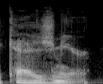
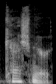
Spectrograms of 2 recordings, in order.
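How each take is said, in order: First: KASHMIR with a voiced zh, "kazh-meer". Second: KASHMIR with a plain sh sound. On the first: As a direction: buzz the middle of Kashmir as zh. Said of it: "the zh sound". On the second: Shown as a demonstration. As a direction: keep sh, not zh, in Kashmir. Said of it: "doesn't have the zh sound".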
